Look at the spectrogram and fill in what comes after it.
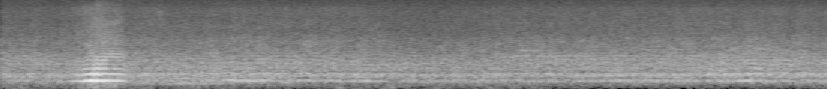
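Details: Bees buzzing in a natural setting: one louder bee passes close just after the start with a brief swelling drone, then a softer, steady background hum of more bees continues.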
